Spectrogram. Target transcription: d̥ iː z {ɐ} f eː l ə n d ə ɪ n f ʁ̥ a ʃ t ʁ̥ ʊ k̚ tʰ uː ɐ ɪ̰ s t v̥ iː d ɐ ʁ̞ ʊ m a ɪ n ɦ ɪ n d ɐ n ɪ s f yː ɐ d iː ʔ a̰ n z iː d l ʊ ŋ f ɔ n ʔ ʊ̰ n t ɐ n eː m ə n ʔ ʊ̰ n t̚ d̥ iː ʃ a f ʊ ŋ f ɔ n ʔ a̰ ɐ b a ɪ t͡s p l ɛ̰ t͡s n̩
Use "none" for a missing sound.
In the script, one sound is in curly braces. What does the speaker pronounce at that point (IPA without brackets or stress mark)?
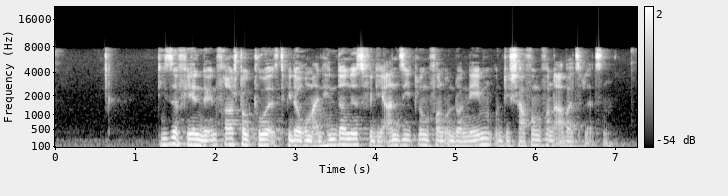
ə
